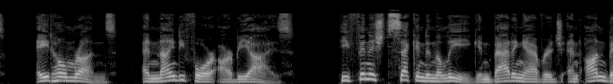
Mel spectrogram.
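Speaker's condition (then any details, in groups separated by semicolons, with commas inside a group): No condition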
